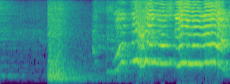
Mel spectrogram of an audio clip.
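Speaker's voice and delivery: very high, drawn-out mock yell; loud, shrieked impression of mom; imitating mom bursting in. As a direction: burst in hollering like an outraged mother. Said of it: "then she started doing this".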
